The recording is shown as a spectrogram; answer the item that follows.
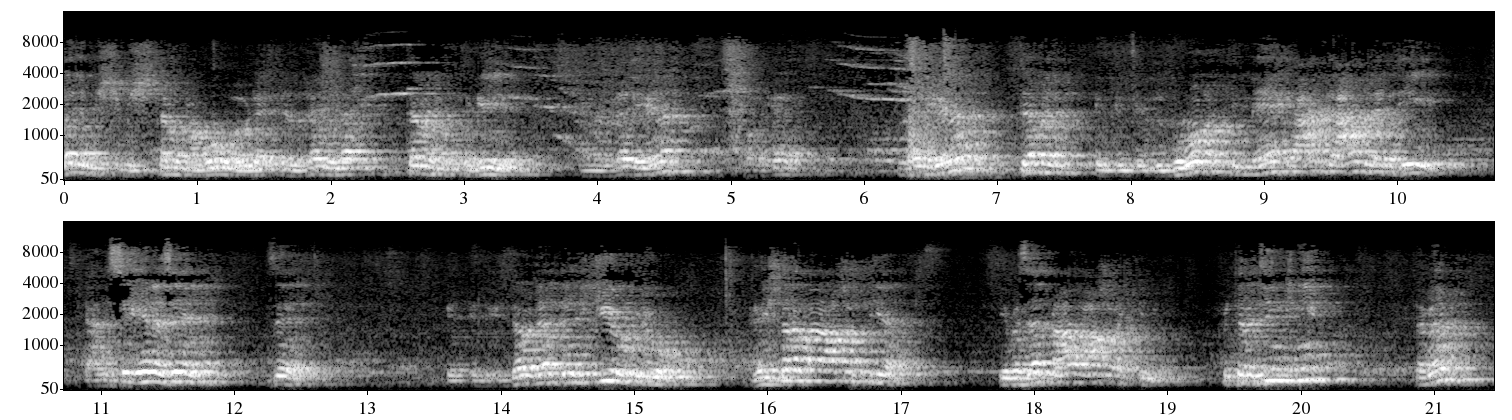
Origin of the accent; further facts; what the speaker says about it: Egypt; الصوره عندنا في مصر يا ولاد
